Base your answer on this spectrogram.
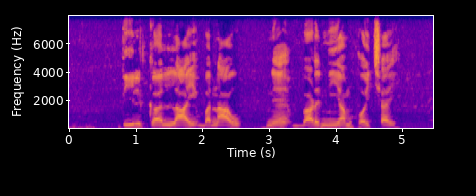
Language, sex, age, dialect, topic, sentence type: Maithili, male, 31-35, Bajjika, agriculture, statement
